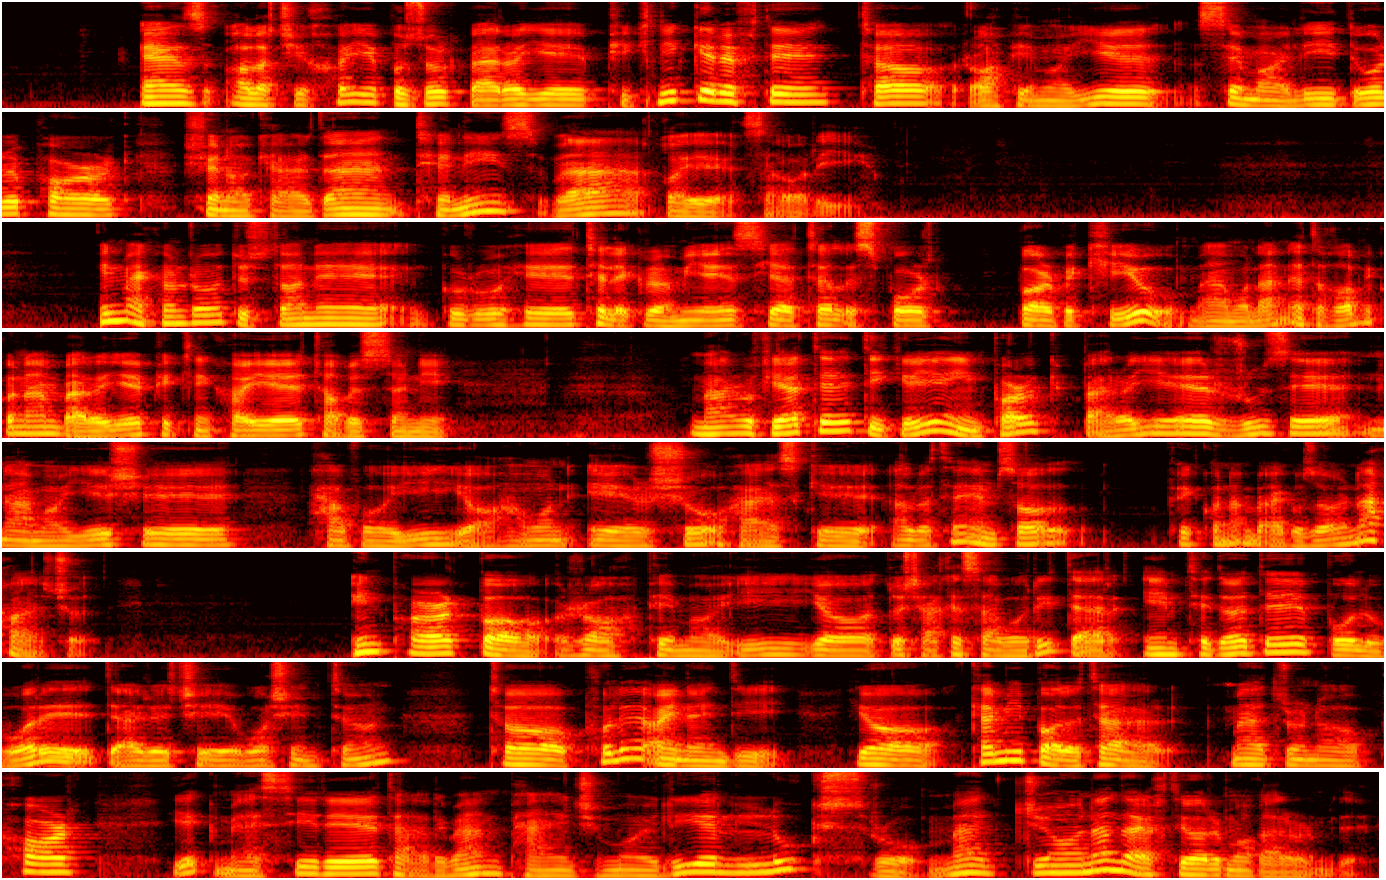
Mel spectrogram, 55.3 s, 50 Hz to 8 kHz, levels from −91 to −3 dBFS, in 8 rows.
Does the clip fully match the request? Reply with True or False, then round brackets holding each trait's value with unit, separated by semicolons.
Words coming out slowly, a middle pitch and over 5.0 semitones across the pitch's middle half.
False (95 wpm; 115 Hz; 5.6 semitones)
